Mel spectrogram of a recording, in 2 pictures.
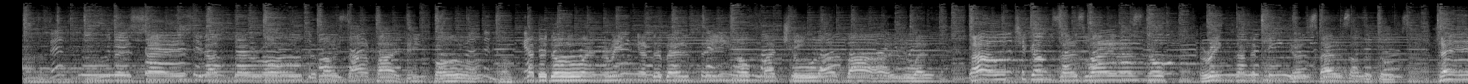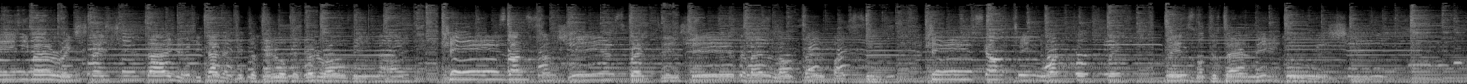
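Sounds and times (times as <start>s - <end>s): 
songs: 0.2s - 29.3s.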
